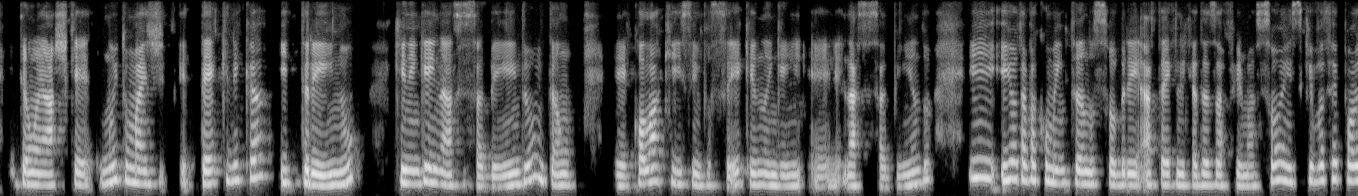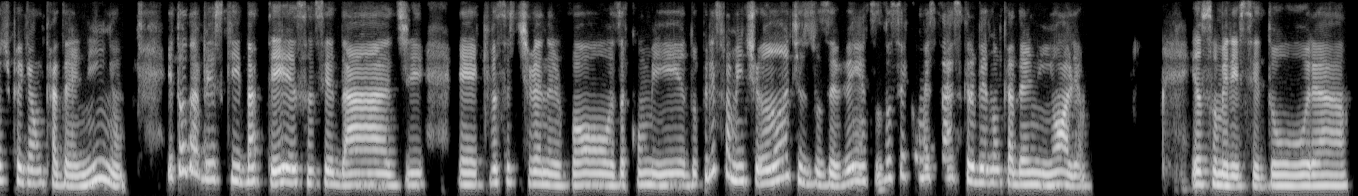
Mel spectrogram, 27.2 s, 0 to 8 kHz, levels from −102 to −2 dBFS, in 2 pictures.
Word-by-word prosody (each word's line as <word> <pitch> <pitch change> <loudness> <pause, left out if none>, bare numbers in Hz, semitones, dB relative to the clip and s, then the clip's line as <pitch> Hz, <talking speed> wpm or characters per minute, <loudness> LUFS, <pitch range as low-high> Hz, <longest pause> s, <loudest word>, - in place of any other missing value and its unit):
Então 185 -1 +2
eu 175 - +2
acho 170 0 +1
que 190 - 0
é 170 - 0
muito 230 +5 +1
mais 195 -3 +2
de, - - -9
eh, - - -3
técnica 240 +9 +1 0.2
e 205 0 +1
treino, 180 - +4 0.4
que 205 - +4
ninguém 200 +2 +3
nasce 170 -1 -1
sabendo, 165 - 0
então, 175 -8 -1 0.4
eh, 160 -1 -1
coloque 220 +3 0
isso 185 0 -5
em 170 - +1
você, 165 +3 -4
que 180 -3 -1
ninguém, 165 -1 0
eh, 80 +1 -6
nasce 160 0 +1
sabendo, 160 - -3 0.4
eh, 280 -1 +2
e 240 - +5
eu 265 - +4
estava 245 -2 +1
comentando 200 -5 +1
sobre 175 -2 0
a - - +4
técnica 170 -2 -1
das 170 0 0
afirmações, 165 +8 -2
que 235 - -1
você 240 +3 -1
pode 235 0 +1
pegar 210 -4 0
um 200 - -4
caderninho 175 - +2 0.5
e - - -2
toda 375 -2 0
vez 255 -1 -2
que 245 -3 0
bater 220 -1 +4
essa 210 -1 -3
ansiedade, 180 -2 +1 0.4
eh, 180 -1 +2
que 175 - -16
você 210 +2 -2
estiver 190 -3 -1
nervosa, 175 0 0
com 180 - -5
medo, 175 0 0
principalmente 285 - -1
antes 230 0 0
dos 180 -1 -3
eventos, 220 +9 0
você 280 +3 -5
começar 150 - -5
a - - -3
escrever 215 +4 +1
num 205 0 0
caderninho: 185 -3 +1
"Olha, 160 -5 +2 1.1
eu 190 - +4
sou 190 -1 +1
merecedora, 165 +1 +2
185 Hz, 155 wpm, -23 LUFS, 170-220 Hz, 1.1 s, e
